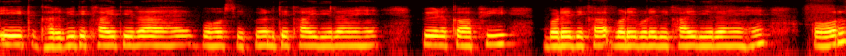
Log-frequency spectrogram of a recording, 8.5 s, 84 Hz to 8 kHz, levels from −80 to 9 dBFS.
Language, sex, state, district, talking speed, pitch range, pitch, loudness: Hindi, female, Maharashtra, Chandrapur, 185 wpm, 200-210 Hz, 205 Hz, -16 LUFS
